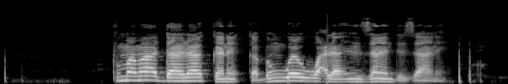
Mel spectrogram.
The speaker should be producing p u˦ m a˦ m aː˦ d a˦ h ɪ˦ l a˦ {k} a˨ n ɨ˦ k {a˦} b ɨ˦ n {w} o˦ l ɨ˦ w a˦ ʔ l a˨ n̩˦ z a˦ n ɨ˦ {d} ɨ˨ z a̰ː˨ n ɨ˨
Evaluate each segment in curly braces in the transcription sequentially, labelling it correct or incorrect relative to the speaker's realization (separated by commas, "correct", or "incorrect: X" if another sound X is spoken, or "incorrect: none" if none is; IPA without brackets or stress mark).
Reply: correct, incorrect: a˨, correct, correct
